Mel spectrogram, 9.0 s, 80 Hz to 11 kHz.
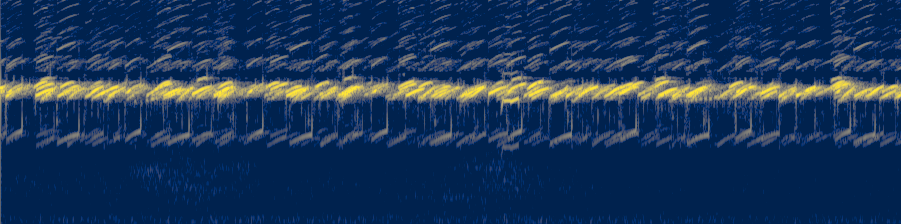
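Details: Dusk chorus of northern spring peepers beside the Chezzetcook salt marsh wetlands, Nova Scotia, in May 2020; many frogs give sharp, upslurred piping notes that blend into an unbroken ringing drone.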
